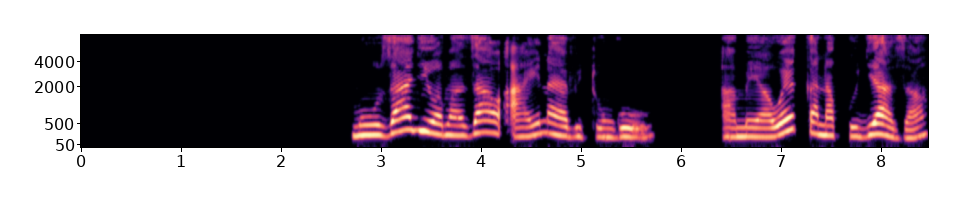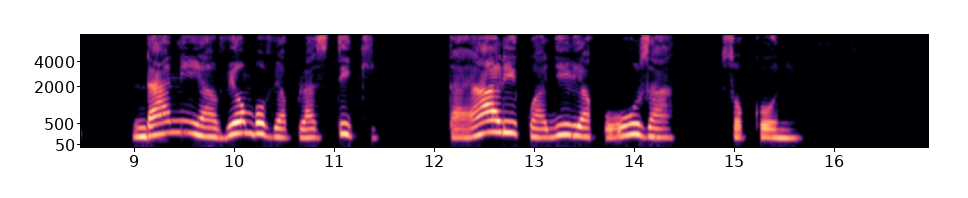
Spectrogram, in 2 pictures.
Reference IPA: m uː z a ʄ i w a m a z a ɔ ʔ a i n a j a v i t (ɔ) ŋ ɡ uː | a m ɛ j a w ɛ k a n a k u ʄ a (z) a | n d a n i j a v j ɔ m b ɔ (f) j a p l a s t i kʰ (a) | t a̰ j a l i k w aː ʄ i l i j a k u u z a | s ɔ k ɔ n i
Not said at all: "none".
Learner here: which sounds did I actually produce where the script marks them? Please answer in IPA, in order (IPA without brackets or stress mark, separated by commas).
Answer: u, z, v, i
